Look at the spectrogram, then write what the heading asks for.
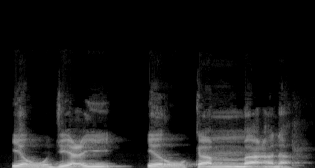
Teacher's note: ketika menebalkan tidak sampai mayun, sewajarnya saja sebagaimana ra yang sukun atau sebagaimana ra yang tebal. Irji'i, tidak sampai irji'i.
